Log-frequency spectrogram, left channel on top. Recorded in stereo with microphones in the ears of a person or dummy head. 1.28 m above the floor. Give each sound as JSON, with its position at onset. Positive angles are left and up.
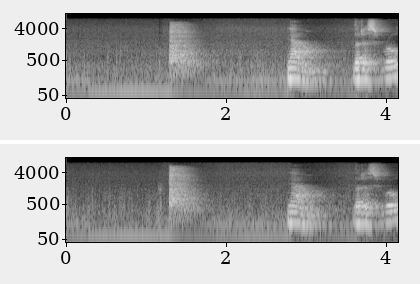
{"t": 1.3, "sound": "a gunshot", "side_deg": -70, "distance_m": 0.8}
{"t": 2.8, "sound": "a woman speaking", "side_deg": 45, "distance_m": 0.7}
